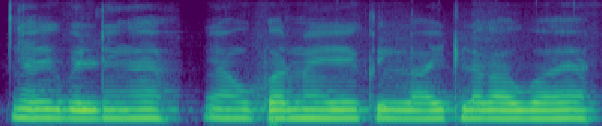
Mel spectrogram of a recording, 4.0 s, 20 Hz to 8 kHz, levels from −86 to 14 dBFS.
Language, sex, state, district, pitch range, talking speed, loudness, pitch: Hindi, male, Jharkhand, Deoghar, 150-155 Hz, 180 wpm, -15 LUFS, 150 Hz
